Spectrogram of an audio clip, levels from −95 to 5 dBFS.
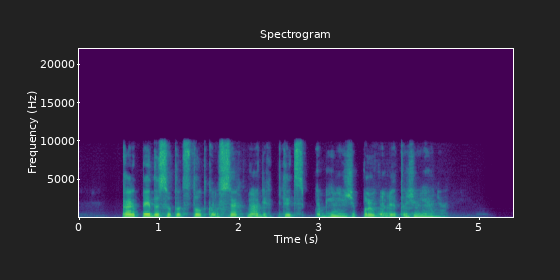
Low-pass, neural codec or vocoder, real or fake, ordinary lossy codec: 9.9 kHz; autoencoder, 22.05 kHz, a latent of 192 numbers a frame, VITS, trained on one speaker; fake; none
